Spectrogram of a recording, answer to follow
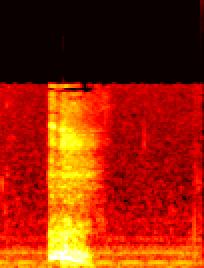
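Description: A man clearing his throat once, a short, loud burst about half a second in.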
